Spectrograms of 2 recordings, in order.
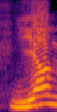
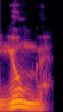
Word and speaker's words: Jung: It depends if you, use the pretentious German pronunciation. Jung is what you say if you're using the Americanized pronunciation. If you're using the Germanized, it's supposed to be Jung.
